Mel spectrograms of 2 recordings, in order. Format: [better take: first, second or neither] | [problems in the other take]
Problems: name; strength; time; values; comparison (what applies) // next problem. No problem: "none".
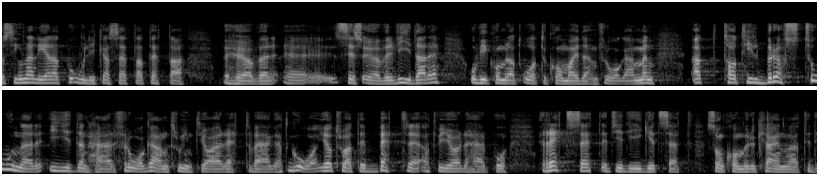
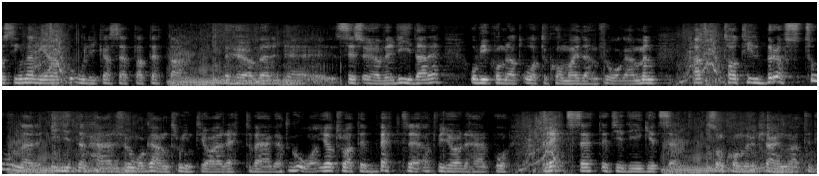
first | background sound (Zipper (clothing)); 8 dB below the speech // room echo; dies away in 0.2 s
